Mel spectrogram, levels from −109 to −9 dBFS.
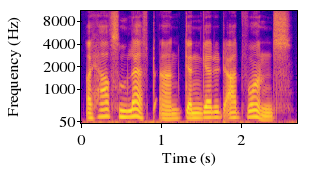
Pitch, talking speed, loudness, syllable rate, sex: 155 Hz, 220 wpm, -17 LUFS, 4.0 syllables/s, male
